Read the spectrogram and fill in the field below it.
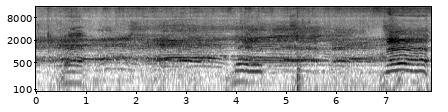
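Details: Suffolk lambs mixed together into one big group in a barn after a gate was left open; repeated wavering harmonic bleats from several lambs, one near the start, others around four and seven seconds, over steady barn background noise.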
